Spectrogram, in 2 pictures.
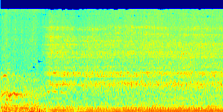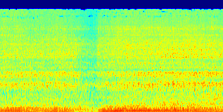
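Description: A loaded tractor's engine labours and revs up as it pulls away.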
